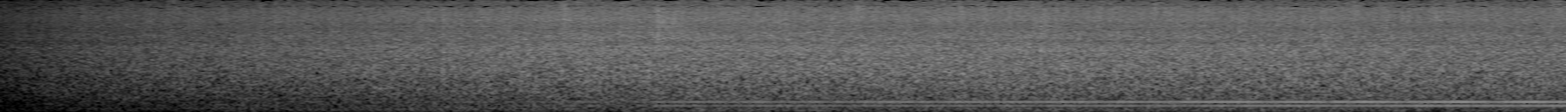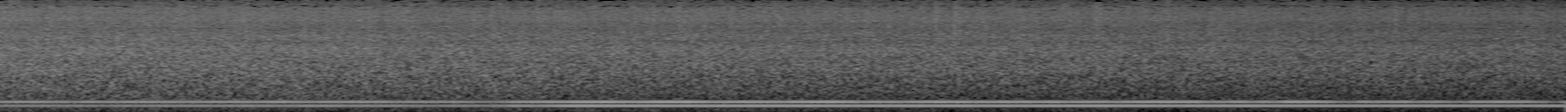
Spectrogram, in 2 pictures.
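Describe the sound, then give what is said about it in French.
Heavy rain pours down in a dense, continuous hiss that swells in over the first seconds, joined soon after by a low, steady hum running underneath until the end. “Là, il pleut, il mouille vraiment beaucoup et c'est dangereux.”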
